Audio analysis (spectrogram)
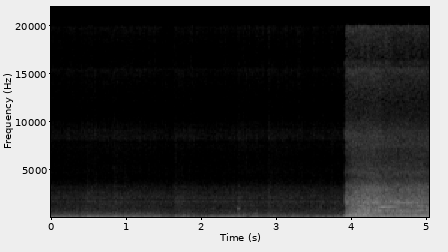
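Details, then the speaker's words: Carbureted Honda Vario scooter with weak battery, run about 2 minutes to charge the battery; even putter at idle then louder as revs pick up, smooth and steady, running normally. "Ayo kita Nyalakan mesin ini selama kurang lebih 2 menit ya nanti untuk melakukan pengisian pada komponen baterai itu sendiri"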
